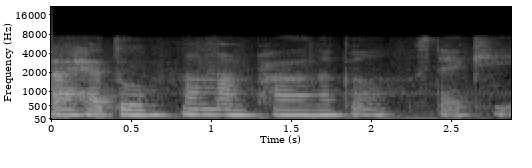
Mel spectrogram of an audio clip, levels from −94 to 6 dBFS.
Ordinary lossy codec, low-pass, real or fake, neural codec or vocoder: none; 7.2 kHz; real; none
